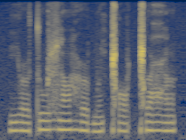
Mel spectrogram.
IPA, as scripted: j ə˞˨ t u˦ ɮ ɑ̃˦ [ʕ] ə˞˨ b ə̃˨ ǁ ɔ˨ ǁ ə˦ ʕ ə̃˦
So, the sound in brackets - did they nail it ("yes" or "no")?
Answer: no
